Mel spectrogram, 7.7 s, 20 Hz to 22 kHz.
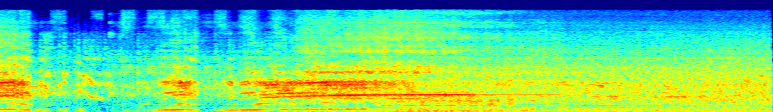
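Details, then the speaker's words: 1979 Lincoln Continental abandoned 32 years, first start using starting fluid: it stumbles and catches, then settles into a smooth, even V8 idle that holds on its own, a normal idle. "He's idling, guys. 32 years. 32 years. It's running."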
